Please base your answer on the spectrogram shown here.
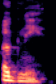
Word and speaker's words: agni: speak um and and the other is called agni or it's spelt acne but it's pronounced agni so this agni is the ability to digest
